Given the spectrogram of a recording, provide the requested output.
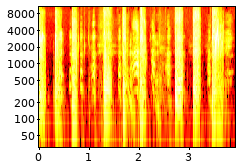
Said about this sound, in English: We haven't made a fart sound in a while, and I think it's appropriate.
